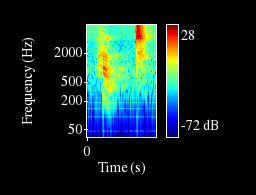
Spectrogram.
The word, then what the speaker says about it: helped: Help, p is a voiceless sound. When ed is added, okay, it becomes, as it is p, helped, helped.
